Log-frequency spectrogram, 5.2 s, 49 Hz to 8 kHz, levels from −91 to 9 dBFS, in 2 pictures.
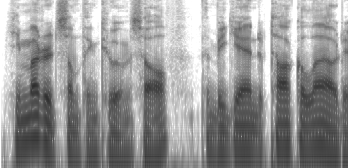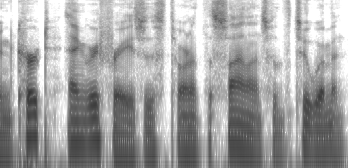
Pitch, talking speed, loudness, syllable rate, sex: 85 Hz, 255 wpm, -20 LUFS, 7.0 syllables/s, male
